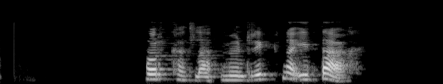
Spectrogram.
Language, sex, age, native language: Icelandic, female, 60-69, Icelandic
